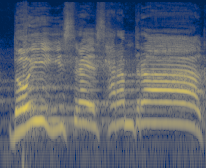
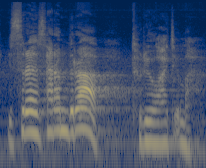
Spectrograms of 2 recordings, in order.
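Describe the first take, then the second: First: Slow, loud, solemn call to the people; booming proclamation. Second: Quiet, tender reassurance, fading softer; soft and gentle. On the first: Preacher booming a prophet's call to Israel, slow and loud. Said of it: "제가 변해서". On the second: Preacher voicing God gently calming Israel, soft. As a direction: hush them like a comforting father. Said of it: "그럴 때는". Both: Acted.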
